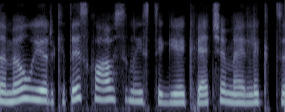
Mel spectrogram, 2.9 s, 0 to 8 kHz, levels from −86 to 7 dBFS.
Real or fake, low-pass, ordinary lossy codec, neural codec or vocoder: fake; 7.2 kHz; MP3, 48 kbps; codec, 16 kHz, about 1 kbps, DyCAST, with the encoder's durations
